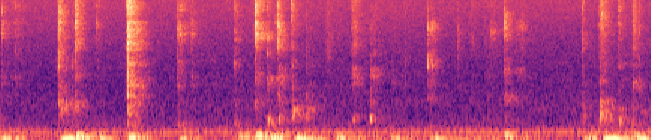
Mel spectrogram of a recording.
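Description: Typing on a computer keyboard: irregular keystrokes, a few a second, in uneven runs.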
